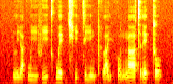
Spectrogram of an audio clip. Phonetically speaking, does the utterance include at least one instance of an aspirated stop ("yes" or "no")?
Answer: yes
